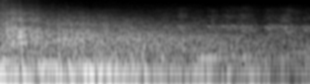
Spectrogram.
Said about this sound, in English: Another gunshot, next to his ear, freezes him to the spot.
